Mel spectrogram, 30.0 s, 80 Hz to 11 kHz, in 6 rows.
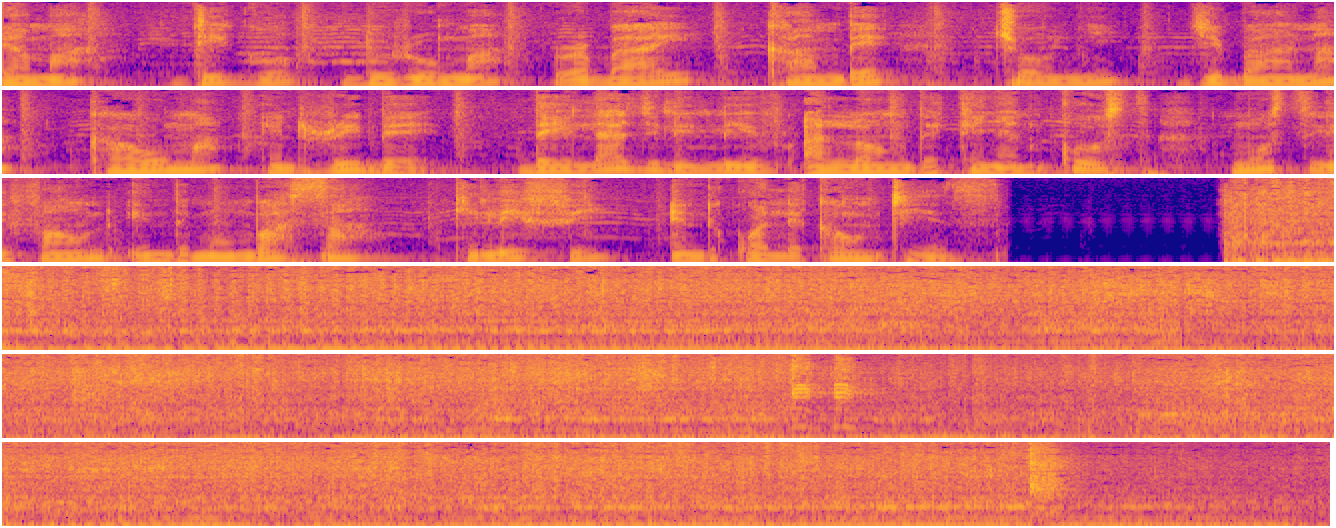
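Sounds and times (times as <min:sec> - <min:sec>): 
speech: 0:00.0 - 0:13.8
public motorbike taxi engine droning while riding: 0:14.6 - 0:29.9
road noise: 0:14.6 - 0:29.9
rushing wind: 0:18.7 - 0:26.8.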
